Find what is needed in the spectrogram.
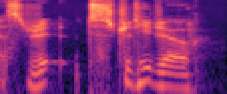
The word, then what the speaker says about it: Stratego: Yeah, Stratego sounds like they has that. – I love it. – Yeah, it's a hard G.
